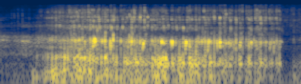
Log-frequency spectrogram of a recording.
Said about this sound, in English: The slurps are back, baby.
